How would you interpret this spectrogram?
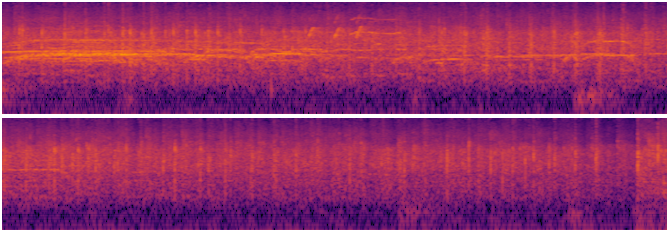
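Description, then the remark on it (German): A poetry slam crowd bursts into sustained applause to vote for a finalist, with some cheering and whistles, loud and dense at first, then settling into steady clapping that continues for the full stretch without a break. “Dann klatscht Leute können bitte jetzt!”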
